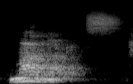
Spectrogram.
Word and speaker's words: marvelous: Marvelous is, there is an S, but it is read as marvelous, but the right pronunciation to this word, there must be the Z. The Z must not marvelous, but say marvelous.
